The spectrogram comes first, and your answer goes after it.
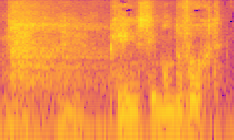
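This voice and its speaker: A man's voice: low voice, slow pace, gravelly, far from the mic, heavy background noise, full character voice. A man with a Flemish accent playing a stubborn, self-assured police commissioner in an audio drama, speaking in an insistent, dryly casual way. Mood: matter-of-fact. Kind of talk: naturalistic audio drama acting.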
